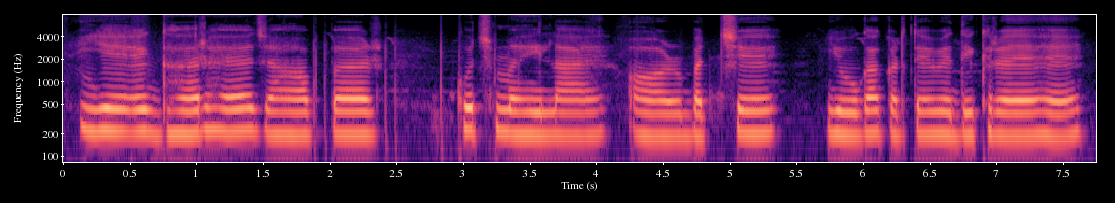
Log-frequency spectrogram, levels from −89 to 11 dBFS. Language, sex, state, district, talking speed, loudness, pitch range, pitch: Hindi, female, Jharkhand, Deoghar, 125 wpm, -14 LUFS, 190-205 Hz, 195 Hz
